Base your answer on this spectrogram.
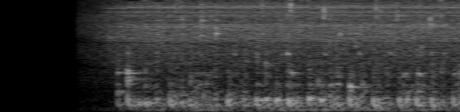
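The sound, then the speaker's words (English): Water bubbling in a hookah while people sit around a table: after a short silence, a steady, dense run of low gurgling pulses begins and continues without any talk. “That sound you just heard was a hookah.”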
